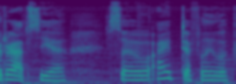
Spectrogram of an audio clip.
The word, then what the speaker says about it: Grazie: Grazie. Prego. That was me trying to say thank you in Italian, and I learned pretty quickly that's absolutely not how you pronounce it. It's more like grazia.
